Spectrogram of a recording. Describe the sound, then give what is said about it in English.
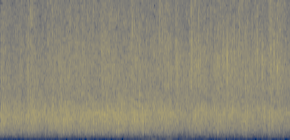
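A crowd claps steadily for Jesus during a sermon, a dense wash of many hands applauding at once, even and sustained from start to finish with no voices standing out. “Come on, clap your hands for him, not me.”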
